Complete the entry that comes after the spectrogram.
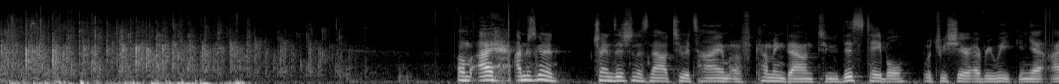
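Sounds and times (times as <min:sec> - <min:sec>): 
audience round of applause: 0:00.0 - 0:03.8
speech: 0:04.6 - 0:10.5.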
